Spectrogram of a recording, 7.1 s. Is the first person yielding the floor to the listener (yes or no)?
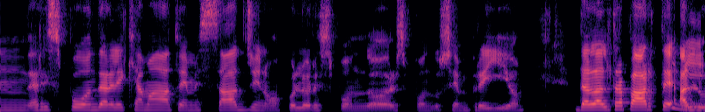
no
